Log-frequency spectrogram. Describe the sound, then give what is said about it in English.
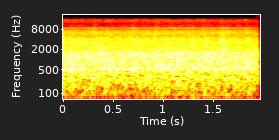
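Heavy summer rain pours down on a very hot day in a steady, dense hiss, loud, with no breaks or distinct drops standing out from the constant wash of sound. “I'm not even sure if you can hear me through the rain.”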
